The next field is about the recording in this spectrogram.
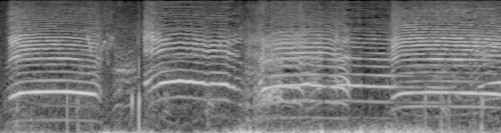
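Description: Hand-reared lambs on a farm bleat loudly while being bottle-fed milk during a drought. Several overlapping, wavering bleats follow one another with short gaps.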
